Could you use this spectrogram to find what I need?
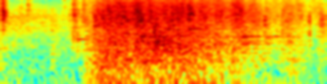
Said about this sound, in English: You're lost in your own world and barely register the passing cars until a sudden, sharp screech pierces the air, followed by the sickening crunch of metal.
